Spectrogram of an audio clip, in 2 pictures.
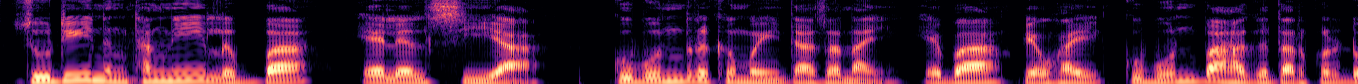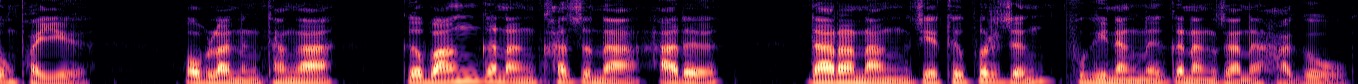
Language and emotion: Bodo, neutral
